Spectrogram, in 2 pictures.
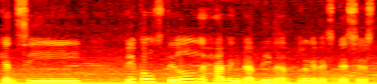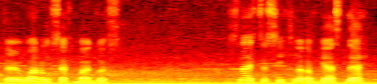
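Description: The speech moves at a fairly quick pace. The sound is dry with no echo, and background noise is noticeable. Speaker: tour guide. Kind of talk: casual vlog commentary. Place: street.

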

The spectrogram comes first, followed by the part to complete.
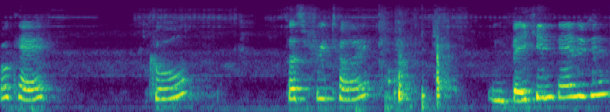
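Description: Against noticeable background noise, a woman with high pitch and lively intonation talks very slowly, with long, frequent pauses. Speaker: vlogger. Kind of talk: casual vlog. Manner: low-energy. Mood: cheerful, amused. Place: home room. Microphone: webcam.

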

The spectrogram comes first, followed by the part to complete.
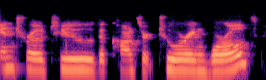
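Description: A woman with an American accent, a dry sound with no echo, and a quiet background. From Washington State, US. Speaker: stadium event site coordinator. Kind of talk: panel interview. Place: home room. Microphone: webcam.

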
